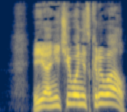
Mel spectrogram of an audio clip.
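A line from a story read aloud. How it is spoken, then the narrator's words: Shout. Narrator (Russian): закричал Кириллин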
